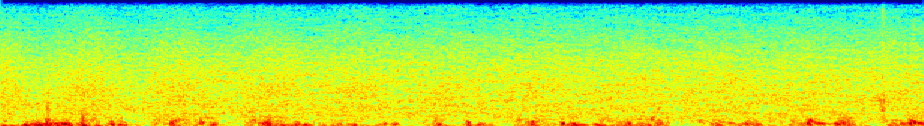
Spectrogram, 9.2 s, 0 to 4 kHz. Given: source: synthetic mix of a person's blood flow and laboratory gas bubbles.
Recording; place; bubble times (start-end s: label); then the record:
Doppler ultrasound of blood flow; precordium
6.42-6.62 s: bubbles
8.76-9.13 s: bubbles
From the record:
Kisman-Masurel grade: 121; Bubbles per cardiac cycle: 1 to 2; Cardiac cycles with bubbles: 10 to 50%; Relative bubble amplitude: barely perceptible (0.100 to 0.250); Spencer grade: 2 (many but less than half of the cardiac periods contain bubble signals, singularly or in groups); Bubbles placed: anywhere in the cardiac cycle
